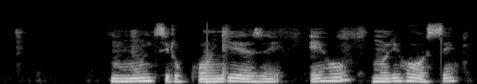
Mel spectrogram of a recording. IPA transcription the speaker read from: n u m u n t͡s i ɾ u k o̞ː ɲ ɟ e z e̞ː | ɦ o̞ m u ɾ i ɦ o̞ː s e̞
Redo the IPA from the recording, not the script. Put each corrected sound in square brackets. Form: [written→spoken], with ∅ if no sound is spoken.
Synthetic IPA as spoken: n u m [u→uː] n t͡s i ɾ u k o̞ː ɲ ɟ e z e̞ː | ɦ o̞ m u ɾ i ɦ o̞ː s e̞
